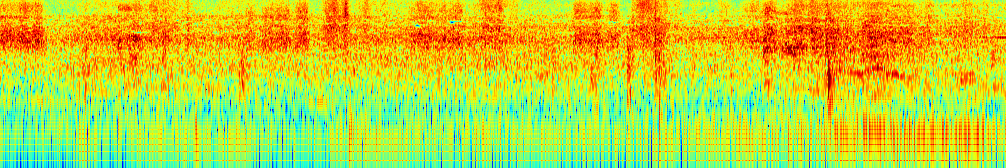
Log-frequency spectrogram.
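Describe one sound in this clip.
A car engine idles nearby with a low hum.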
